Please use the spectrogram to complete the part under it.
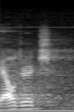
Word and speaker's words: Eldridge: Terry Eldridge, T-E-R-R-Y, E-L-D-R-I-D-G-E.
